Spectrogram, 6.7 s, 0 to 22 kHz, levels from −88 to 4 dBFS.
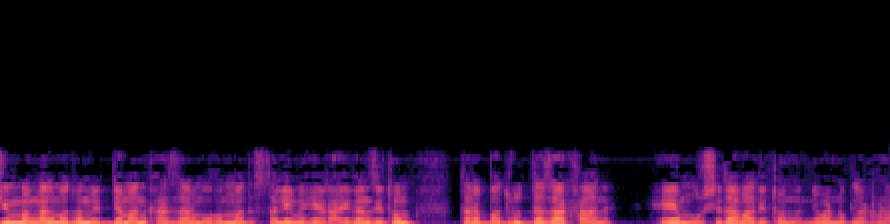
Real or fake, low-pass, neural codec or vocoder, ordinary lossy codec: real; 7.2 kHz; none; AAC, 48 kbps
